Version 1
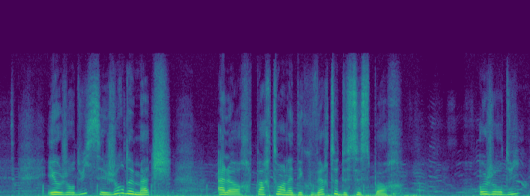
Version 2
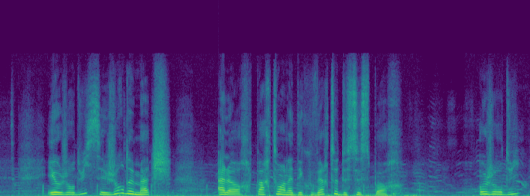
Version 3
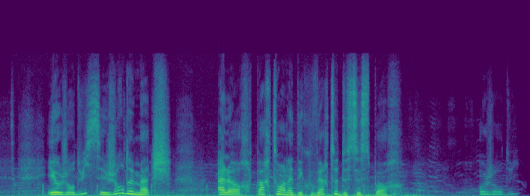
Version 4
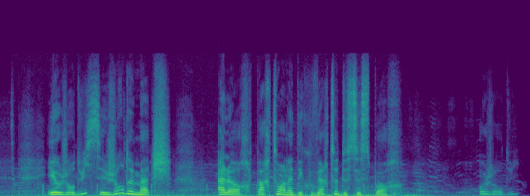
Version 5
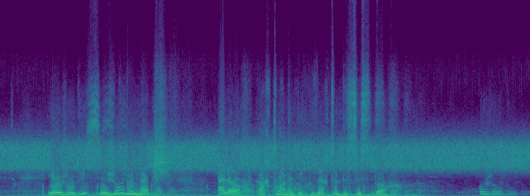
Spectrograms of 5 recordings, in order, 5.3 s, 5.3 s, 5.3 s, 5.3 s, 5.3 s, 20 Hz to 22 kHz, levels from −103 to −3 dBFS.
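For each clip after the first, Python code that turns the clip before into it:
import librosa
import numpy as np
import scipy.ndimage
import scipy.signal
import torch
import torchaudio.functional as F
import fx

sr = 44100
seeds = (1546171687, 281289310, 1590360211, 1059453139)

y1 = fx.dynamic_eq(x, sr, hz=2000.0, q=1.0, threshold_db=-45.0, ratio=4.0, max_db=4)
y2 = fx.fade_out_tail(y1, sr, length_s=1.65)
y2 = F.gain(torch.from_numpy(y2), -2.0).numpy()
y3 = y2
y4 = fx.dmg_noise_band(y3, sr, seeds[0], low_hz=3100.0, high_hz=5800.0, level_db=-43.0)
y4 = 10.0 ** (-27.0 / 20.0) * np.tanh(y4 / 10.0 ** (-27.0 / 20.0))
y4 = fx.echo_thinned(y4, sr, ms=140, feedback_pct=43, hz=150.0, wet_db=-12.5)
y4 = F.gain(torch.from_numpy(y4), -5.0).numpy()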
